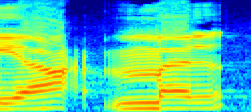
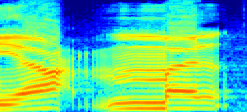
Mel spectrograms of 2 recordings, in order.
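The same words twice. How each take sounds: No difference in how they are said.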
